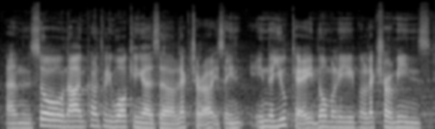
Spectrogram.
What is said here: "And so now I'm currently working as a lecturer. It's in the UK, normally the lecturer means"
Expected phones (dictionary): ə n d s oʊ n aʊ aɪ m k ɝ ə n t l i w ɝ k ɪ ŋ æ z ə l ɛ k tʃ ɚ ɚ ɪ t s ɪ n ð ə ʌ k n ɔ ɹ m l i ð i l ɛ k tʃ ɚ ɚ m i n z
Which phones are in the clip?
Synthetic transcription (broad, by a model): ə n s oʊ n aʊ aɪ m k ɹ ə n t l i w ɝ k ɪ ŋ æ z ə l ɛ k tʃ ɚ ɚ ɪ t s ɪ n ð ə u k n ɔ m i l i l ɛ k tʃ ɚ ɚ m i n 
